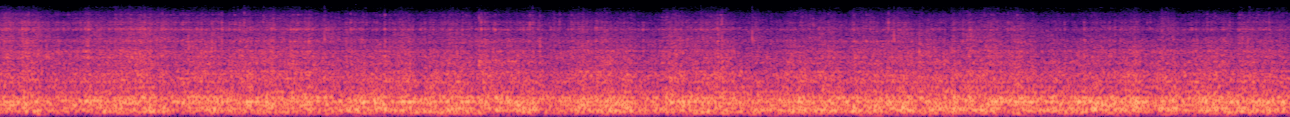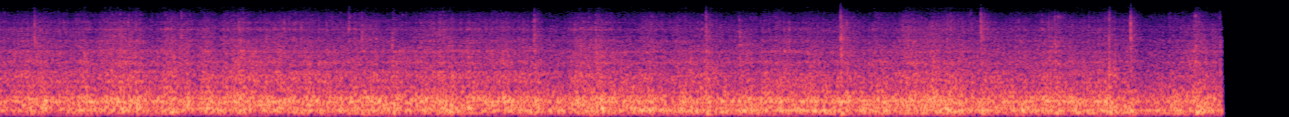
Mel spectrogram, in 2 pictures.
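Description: Ninja Foodi blender motor running steadily on its low setting, its blades grinding baked almonds into a coarse meal while the tamper presses the nuts down into them.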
